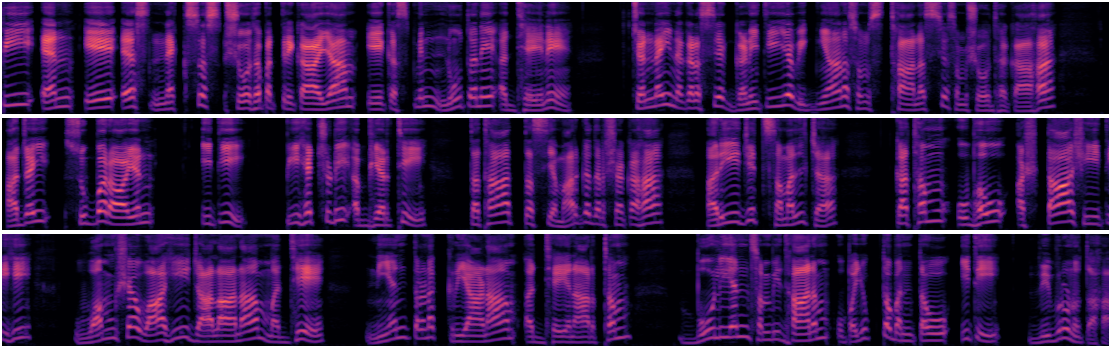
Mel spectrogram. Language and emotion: Sanskrit, neutral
